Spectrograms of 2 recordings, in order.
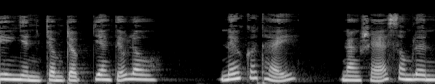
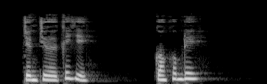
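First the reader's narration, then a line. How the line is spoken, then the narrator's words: Cold. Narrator (Vietnamese): Quan sai phía sau ... lạnh lùng nói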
